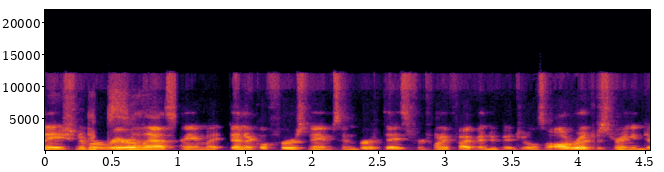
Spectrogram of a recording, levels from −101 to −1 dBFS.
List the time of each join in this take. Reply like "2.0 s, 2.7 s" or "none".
none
